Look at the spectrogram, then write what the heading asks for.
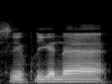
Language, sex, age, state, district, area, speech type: Dogri, male, 18-30, Jammu and Kashmir, Kathua, rural, spontaneous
